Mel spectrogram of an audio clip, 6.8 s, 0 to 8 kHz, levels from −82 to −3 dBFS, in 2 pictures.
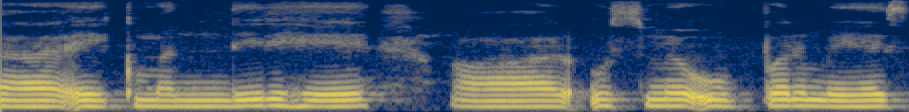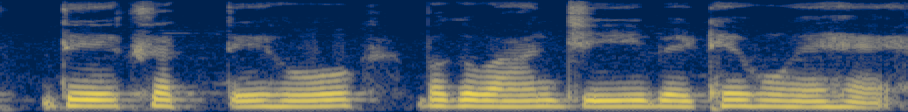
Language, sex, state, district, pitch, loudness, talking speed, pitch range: Hindi, female, Haryana, Charkhi Dadri, 160 Hz, -16 LUFS, 140 wpm, 155-170 Hz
